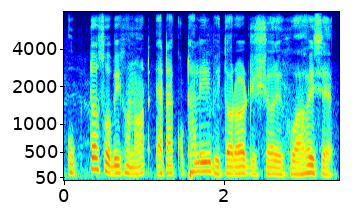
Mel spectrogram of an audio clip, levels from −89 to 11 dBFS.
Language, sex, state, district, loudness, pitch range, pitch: Assamese, male, Assam, Kamrup Metropolitan, -16 LUFS, 115-145 Hz, 125 Hz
